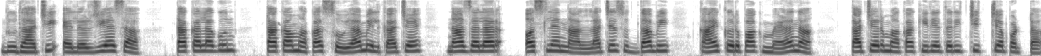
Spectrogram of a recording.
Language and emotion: Goan Konkani, neutral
